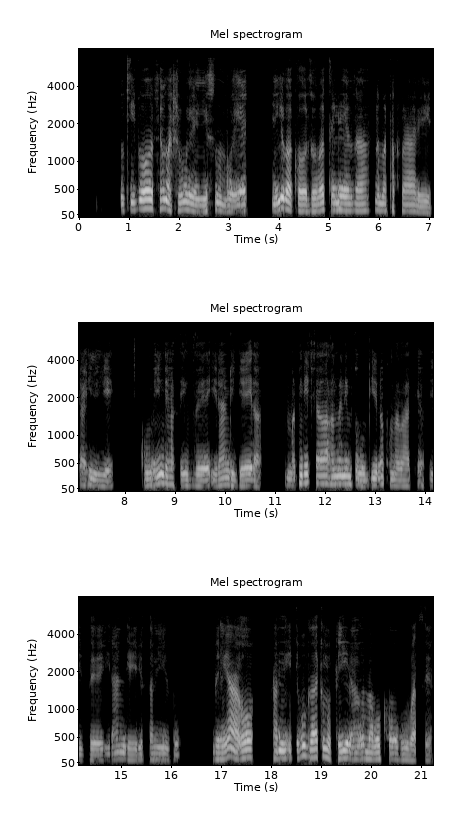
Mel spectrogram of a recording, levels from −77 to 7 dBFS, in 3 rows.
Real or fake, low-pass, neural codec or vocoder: fake; 7.2 kHz; codec, 44.1 kHz, 1.7 kbps, Pupu-Codec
